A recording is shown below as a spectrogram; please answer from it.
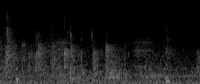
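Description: Billiard balls clicking faintly a few times as they are gathered by hand on the pool table, over a low murmur of room noise.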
